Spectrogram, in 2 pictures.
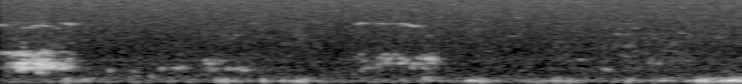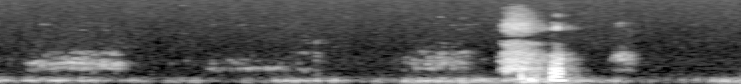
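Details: Tired pet rescue squirrel making funny sounds while being petted before a nap. A low rumbling purr-like murmur carries short muffled grunting bursts, then one louder sharp burst near the end.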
